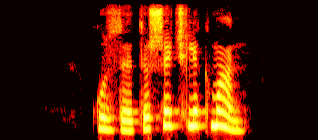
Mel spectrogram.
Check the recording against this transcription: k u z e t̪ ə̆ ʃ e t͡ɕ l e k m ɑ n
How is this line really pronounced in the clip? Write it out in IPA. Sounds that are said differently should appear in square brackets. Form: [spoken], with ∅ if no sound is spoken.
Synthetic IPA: k u z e t̪ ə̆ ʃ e t͡ɕ l e k m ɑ n

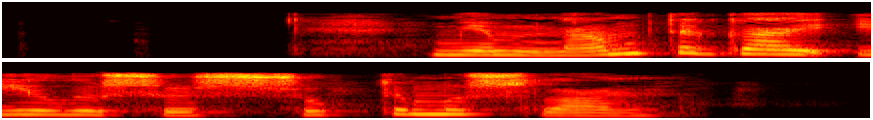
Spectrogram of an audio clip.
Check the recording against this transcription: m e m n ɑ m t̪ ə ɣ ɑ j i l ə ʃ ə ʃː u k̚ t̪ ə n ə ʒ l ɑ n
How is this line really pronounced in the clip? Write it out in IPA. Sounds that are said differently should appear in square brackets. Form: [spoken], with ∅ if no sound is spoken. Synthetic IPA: m e m n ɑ m t̪ ə ɣ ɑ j i l ə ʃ ə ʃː u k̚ t̪ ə [m] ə [ʃ] l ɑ n

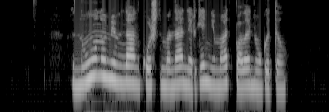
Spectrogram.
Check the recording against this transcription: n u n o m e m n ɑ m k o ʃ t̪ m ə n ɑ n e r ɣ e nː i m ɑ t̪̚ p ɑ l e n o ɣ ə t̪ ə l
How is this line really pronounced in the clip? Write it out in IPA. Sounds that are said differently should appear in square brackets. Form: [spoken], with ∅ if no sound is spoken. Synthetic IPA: n u n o m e m n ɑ [n] k o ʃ t̪ m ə n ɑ n e r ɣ e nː i m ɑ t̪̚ p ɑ l e n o ɣ ə t̪ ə l

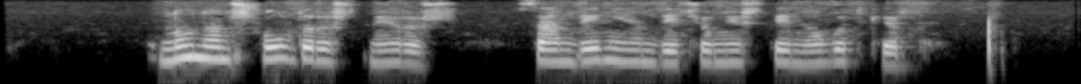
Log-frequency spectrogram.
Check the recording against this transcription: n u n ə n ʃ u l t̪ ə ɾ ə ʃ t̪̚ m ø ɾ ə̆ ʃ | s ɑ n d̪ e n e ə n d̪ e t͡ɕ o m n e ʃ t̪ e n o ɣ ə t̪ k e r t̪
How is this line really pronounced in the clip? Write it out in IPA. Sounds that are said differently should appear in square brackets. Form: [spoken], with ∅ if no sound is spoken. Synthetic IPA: n u n ə n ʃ u l [d̪] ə ɾ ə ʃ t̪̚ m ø ɾ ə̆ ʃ | s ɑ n d̪ e n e ə n d̪ e t͡ɕ o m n e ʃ t̪ e n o ɣ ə t̪ k e r t̪

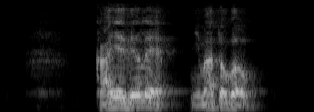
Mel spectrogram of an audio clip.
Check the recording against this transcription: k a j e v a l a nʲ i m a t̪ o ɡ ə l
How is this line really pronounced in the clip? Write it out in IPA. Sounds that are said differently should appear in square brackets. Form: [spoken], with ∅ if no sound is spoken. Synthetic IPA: k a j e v [e] l [e] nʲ i m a t̪ o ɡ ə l

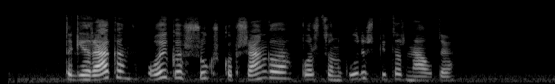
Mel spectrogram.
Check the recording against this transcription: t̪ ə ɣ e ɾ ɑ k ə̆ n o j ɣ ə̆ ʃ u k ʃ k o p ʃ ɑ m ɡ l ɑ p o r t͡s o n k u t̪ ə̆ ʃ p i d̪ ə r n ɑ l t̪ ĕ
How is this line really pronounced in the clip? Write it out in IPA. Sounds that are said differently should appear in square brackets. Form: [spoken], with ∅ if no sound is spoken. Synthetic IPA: t̪ ə ɣ e ɾ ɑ k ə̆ n o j ɣ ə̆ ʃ u k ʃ k o p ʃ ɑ [ŋ] ɡ l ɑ p o r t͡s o n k u [d̪] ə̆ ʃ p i [t̪] ə r n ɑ l t̪ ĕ

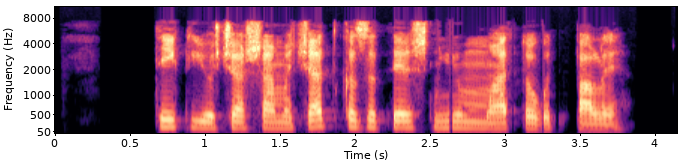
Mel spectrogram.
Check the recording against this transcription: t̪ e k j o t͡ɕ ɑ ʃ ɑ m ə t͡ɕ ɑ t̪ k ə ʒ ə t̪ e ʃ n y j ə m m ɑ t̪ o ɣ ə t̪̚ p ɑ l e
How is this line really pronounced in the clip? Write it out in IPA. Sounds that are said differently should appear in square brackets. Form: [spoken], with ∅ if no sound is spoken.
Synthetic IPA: t̪ e k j o t͡ɕ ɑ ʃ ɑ m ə t͡ɕ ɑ t̪ k ə [z] ə t̪ e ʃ n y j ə m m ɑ t̪ o ɣ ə t̪̚ p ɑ l e

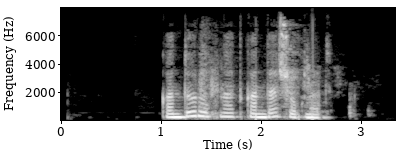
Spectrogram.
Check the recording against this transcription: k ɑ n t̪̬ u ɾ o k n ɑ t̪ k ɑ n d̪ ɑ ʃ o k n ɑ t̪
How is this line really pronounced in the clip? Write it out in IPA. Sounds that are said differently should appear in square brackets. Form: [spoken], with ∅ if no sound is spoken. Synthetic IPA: k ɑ n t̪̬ [o] ɾ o k n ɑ t̪ k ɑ n d̪ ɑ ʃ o k n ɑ t̪

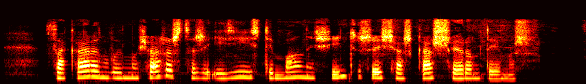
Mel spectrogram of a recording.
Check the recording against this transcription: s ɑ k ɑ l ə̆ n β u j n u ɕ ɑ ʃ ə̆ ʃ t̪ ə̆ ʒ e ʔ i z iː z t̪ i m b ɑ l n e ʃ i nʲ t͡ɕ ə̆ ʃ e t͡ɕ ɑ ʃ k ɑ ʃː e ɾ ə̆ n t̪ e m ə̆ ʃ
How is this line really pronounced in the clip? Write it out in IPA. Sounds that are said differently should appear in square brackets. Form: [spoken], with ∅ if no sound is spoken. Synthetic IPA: s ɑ k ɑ [ɾ] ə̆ n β u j [m] u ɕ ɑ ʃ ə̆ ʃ t̪ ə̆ ʒ e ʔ i z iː [s] t̪ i m b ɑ l n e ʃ i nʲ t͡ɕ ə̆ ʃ e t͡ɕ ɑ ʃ k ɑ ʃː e ɾ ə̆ [m] t̪ e m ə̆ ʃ

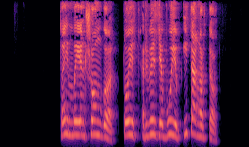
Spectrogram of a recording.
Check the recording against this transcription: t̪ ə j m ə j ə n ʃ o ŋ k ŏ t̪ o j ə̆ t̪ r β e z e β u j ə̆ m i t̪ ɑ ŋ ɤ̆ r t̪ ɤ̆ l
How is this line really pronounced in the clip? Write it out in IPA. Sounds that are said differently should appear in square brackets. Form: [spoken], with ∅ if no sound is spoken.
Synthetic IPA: t̪ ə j m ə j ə n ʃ o ŋ [ɡ] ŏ t̪ o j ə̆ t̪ r β e z e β u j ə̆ m i t̪ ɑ ŋ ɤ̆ r t̪ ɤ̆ l

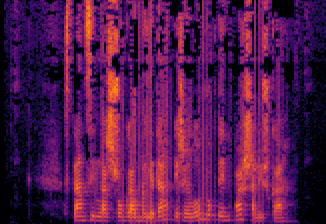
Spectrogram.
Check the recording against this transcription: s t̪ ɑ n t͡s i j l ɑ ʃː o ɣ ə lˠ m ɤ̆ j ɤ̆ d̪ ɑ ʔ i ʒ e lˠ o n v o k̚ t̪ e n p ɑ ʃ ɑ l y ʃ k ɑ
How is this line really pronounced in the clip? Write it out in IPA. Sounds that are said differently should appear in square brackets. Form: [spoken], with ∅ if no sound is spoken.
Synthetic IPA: s t̪ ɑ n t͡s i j l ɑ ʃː o ɣ [ɑ] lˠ m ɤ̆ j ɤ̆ d̪ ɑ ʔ [e] ʒ e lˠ o n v o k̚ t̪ e n p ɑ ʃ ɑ l y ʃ k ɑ

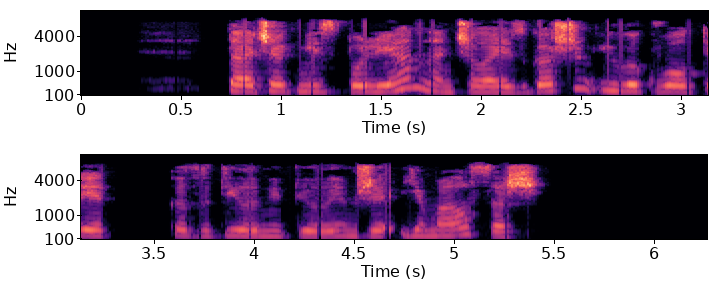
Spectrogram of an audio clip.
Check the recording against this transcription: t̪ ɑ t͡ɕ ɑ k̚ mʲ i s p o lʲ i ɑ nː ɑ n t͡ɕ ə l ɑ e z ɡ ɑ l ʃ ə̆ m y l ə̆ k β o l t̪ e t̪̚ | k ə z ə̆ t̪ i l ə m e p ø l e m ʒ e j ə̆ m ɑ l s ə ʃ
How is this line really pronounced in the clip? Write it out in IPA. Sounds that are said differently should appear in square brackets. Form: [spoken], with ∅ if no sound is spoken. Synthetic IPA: t̪ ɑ t͡ɕ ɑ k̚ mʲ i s p o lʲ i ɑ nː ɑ n t͡ɕ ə l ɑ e z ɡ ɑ [r] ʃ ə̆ m y l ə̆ k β o l t̪ e t̪̚ | k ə z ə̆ t̪ i l ə m e p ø l e m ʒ e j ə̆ m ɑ l s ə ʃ

